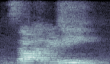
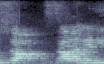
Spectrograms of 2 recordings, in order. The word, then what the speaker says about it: सारणी: सारिणी, तो सारिणी नहीं होता, सारणी होता है, इसमें र पे हम मात्रा को नहीं दर्शाएंगे।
